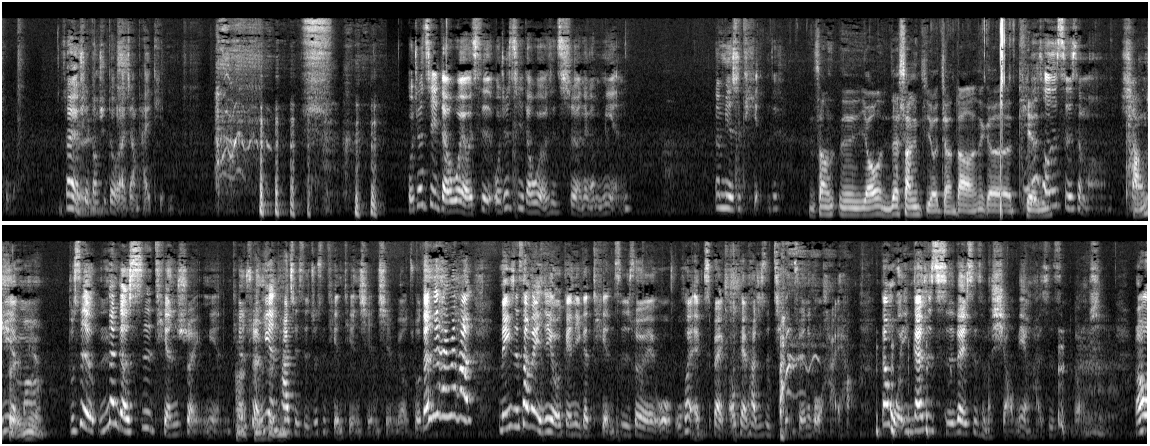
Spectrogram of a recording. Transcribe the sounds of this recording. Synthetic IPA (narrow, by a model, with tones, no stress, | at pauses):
wɔ̰˥˩ | ssŋji˧˥˧o˥ŋɕy˧t̪we˥˩w̰a̰˧˥t͡ɕɑ̰˨˩ŋpʰa̰˧˥ɪt̪ʰjɛ̰˧˥n | wɔ˨˩t͡ɕjo˥˧ʊt͡ɕi˥˩d̪ə˨˦wɔ˧˥jo˨˩ʊi˥˩t͡s̩ʰ˥˩wɔ˨˩t͡ɕjo˥˧ʊt͡ɕi˥˩d̪ə˨˩wɔ˧˥jo˨˩i˧˥t͡s̩ʰ˥˧ʈ͡ʂʰɻ̩˥ə˧na˥˩ɡə˩mjɛ̰˥˩n | na˥˩ɡə˩mjɛ˥˧nʂɻ̩˥˩t̪ʰjɛ̰˧˥nd̪ə˦ | ni˨˩ʂɑ˥˧ŋ˩jɑ˧˥ni˨˩t͡sa˥˧ɪʂɑ˥˧ŋi˥˩t͡ɕi˨˥jo˥˧ʊt͡ɕjɑ˨˩ŋt̪ɑ˥˩ʊə˩na˥˩ɡə˩t̪ʰjɛ˧˦˥nʰo˨ʊʂɻ̩˥˩t͡s̩ʰ˥ʂə˨˩nmɐ̰˧˦ɕt̪ʰɑ˨ɑ˧˩˦ŋmsjɛwe˥˧n˨ɪmmjɛ˥˨n | pu˧˥ʂɻ̩˥˩na˥˩ɡə˨ʂɻ̩˥˩t̪ʰjɛ˧˥nʂwe˨˩ɪmjɛ̰˥˩nt̪ʰjɛ˧˥nswe˨˩ɪmjɛ˥˨nt̪ʰa˥t͡ɕʰi˧˥ʂɻ̩˧t͡ɕjo˥˧ʊʂɻ̩˥˩t̪ʰjɛ˧˥nt̪ʰjɛ̰˧˥nɕjɛ̰˧˥nɕjɛ̰˧˥me˧˥ɪjo˨˩t͡sʰɔ˥˧t̪a˥˧nʂɻ̩˥˩ha˥e˥˩t̪ʰa˥ | mĩ˧˥ŋi˥˩t͡s̩ʰ˧˥sʰɑ˥˧mɛ˥n˨i˨˩t͡ɕi˦ŋjo˨˩˥ke˥ni˨˩˧ɡə˧t̪ʰjɛ˧˥nt͡sɹ̩˥˩swɔ˧˥˨e˧˩ɪwɔ˨˩wɔ̰˨˩xwe˥˩ɪɛ˨˩kspɛ˥˩k̚t̪ʔo̰˧ʊkʰe˥ɪt̪ʰa˥t͡ɕjʊʂɻ̩˥˩t̪ʰɛ˧n˦nso˧˥i˨˧n˥ɡə˨˩wɔ̰˨˩xa̰˧˥ɪxɑ˨˩˦ʊ | t̪a˥˩nwɔ˨˩i˦˧˥ŋka˥ɪʂɻ̩˥˩t͡s̩ʰ˥le˥˧ɪʂɻ̩˥˩ʂə˨˩mə˦ɕjɑ̰˨˩ʊmjɛ˥˩nxa̰˧˥ɪʂɻ̩˥˩ʂə˨˧˩nmə˩t̪o̰˥ŋɕi˧˦ | ɻa˧˥nxo˥˧˩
